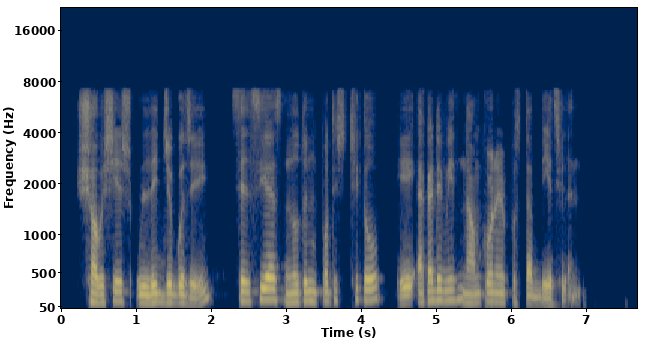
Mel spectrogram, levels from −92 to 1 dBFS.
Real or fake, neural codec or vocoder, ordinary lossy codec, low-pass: fake; codec, 16 kHz, 1 kbps, X-Codec, HuBERT features, trained on balanced general audio; MP3, 64 kbps; 7.2 kHz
